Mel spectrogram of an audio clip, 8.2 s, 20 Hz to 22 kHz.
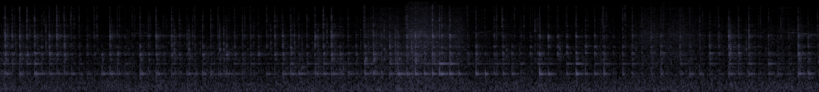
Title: Star Trac Spinner 7070 Rattle Noise (Chain Vibration) - video 2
